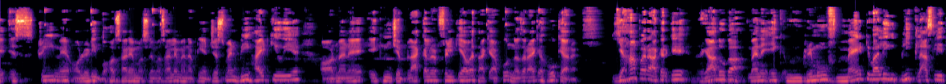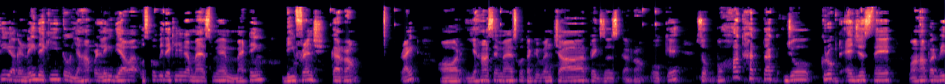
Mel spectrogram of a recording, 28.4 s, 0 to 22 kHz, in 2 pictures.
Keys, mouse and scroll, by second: 0.6-2.2 ctrl+drag, 7.1 space, 7.2 click, 7.6 space, 8.0 click, 8.2 space, 9.2 click, 16.4 click, 19.1-21.5 drag, 22.1-22.5 scroll up 1, 23.8 click, 26.8 space, 27.0-28.3 ctrl+drag.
